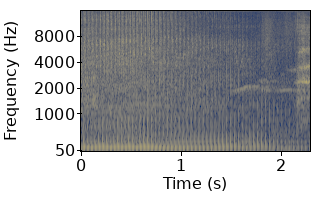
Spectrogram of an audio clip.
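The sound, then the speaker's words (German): A motorcycle with a sidecar drives away, its engine a loud, low, rapidly pulsing chug that holds steady and eases slightly toward the end. “Dann stieg er selbst aufs Motorrad und fuhr davon.”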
